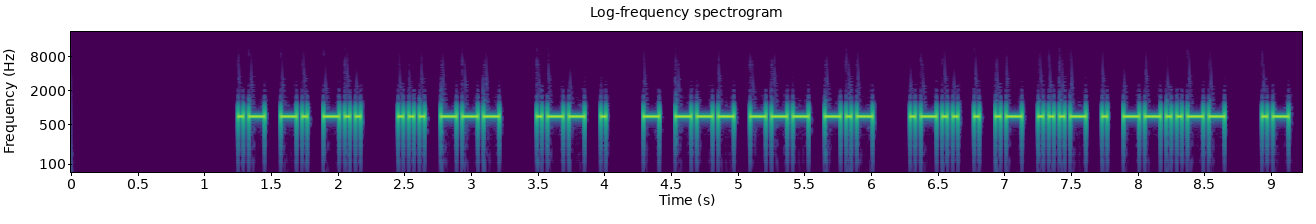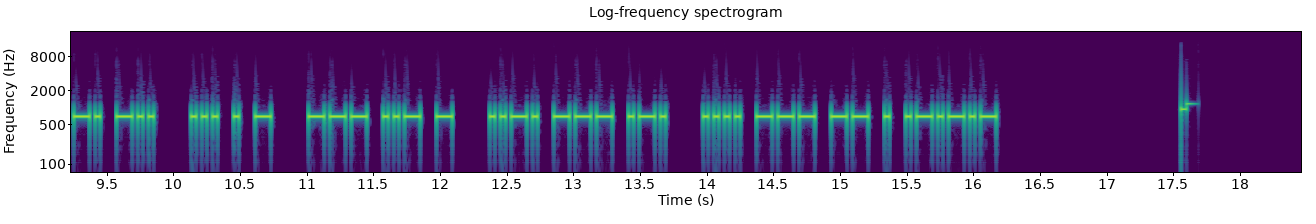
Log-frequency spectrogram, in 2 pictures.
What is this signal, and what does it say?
Morse code, heard as a keyed tone, about 30 wpm, 700 Hz. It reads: AND SO WE TOOK LEAVE, AND SET OUT FOR HOME.
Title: Sentences from Top 1000 Words - Review Part 1 - 30wpm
